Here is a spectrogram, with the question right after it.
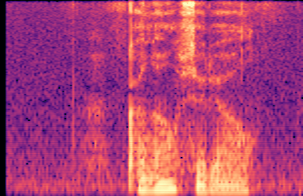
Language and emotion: Russian, sad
